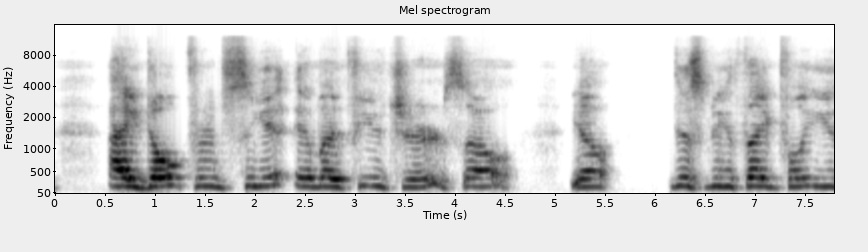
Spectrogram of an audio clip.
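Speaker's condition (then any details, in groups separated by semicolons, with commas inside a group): Cerebral palsy; present from birth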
